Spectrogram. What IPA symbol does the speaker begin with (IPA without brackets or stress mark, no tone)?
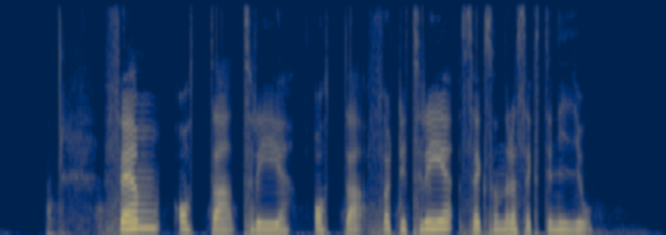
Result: f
